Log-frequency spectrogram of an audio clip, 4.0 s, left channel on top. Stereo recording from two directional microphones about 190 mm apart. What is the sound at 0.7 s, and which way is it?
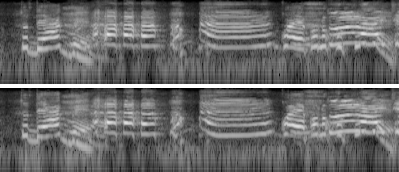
Laughter, 20° left (ahead or behind).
